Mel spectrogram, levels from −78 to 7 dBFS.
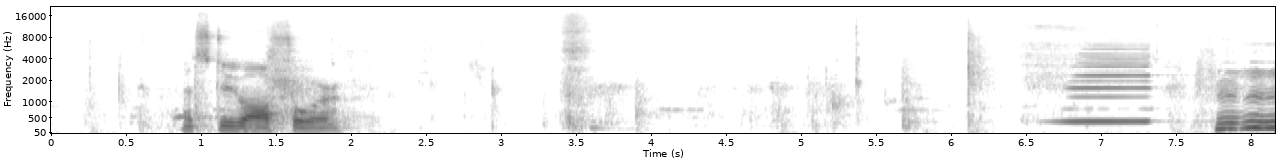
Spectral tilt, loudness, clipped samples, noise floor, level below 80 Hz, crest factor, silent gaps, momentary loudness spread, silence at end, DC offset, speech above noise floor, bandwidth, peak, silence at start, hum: -5.5 dB/octave; -33 LUFS; under 0.1%; -69 dBFS; -74 dBFS; 22 dB; none; 28 LU; 0 s; under 0.1%; 40 dB; 18 kHz; -14 dBFS; 0.6 s; none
